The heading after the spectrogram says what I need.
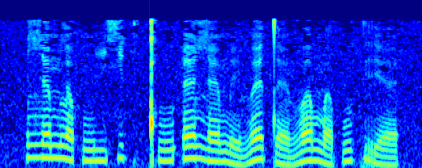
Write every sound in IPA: ɮ ɛ˥ m l ɐ˧ f m i˧ ç e˥ k ǃʰ u˧ ʔ ɛ˥ ɮ ɛ˧ m e˩ v ɛ˥ t ɛ˩ v ɐ˥ m ɐ˩ p u˥ k rʲ ɛ˩

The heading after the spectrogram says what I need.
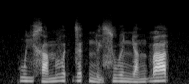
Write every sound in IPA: k w i˧ x a˨˦ m v ə˦˥ t̚ z ə˦˥ t̚ ɲ ə̰˧˨ j s u˧ ə̯ ɲ a˨˦ n ɓ a˦˥ t̚

